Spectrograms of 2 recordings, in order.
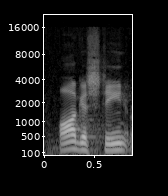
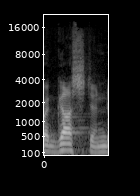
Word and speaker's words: Augustine: His name, Augustine or Augustine, depending on how you want to pronounce it.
